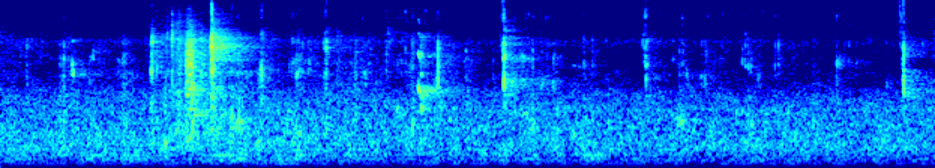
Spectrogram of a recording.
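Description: Quiet mouth sounds of a person eating: wet chewing and lip-smacking clicks, a cluster about a second in and a few scattered smacks after.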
